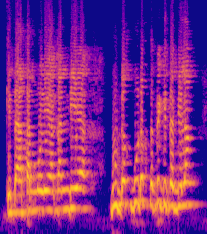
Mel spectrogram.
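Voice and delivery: ordinary delivery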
